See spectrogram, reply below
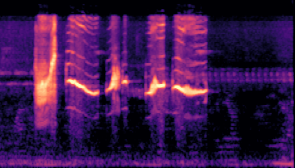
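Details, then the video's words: Sooty-headed bulbul, a young bird practising its song, gives a burst of harsh noisy note followed by clear whistled slurs falling in pitch, then a long level whistle before silence. "KAPAS TEMBAK BELAJAR GACOR PENUH VARIASI"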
